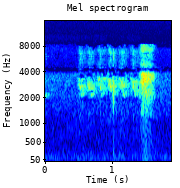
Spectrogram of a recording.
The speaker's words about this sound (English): I'm grateful for the birds. I'm sure you can hear them. There's birds in the background.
